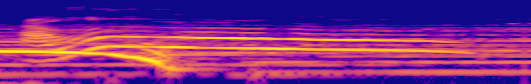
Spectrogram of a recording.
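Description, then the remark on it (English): A man imitates a wolf with one long howl: the voice swoops up, wavers, then holds a sustained tone that slowly sinks and fades over about three seconds. “he'd shift back and he'd let out like a last kind of like a wolf howl, a kind of like a communication back to, you know, back to the she-wolf and the pups, kind of like a toodaloo.”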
